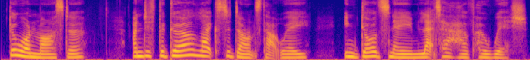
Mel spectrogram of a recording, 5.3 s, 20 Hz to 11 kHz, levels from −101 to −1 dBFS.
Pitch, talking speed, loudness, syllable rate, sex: 210 Hz, 225 wpm, -19 LUFS, 5.2 syllables/s, female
